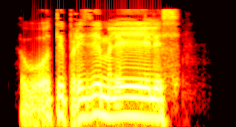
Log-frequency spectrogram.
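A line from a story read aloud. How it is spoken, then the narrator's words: Muttering. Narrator (Russian): пробормотал Бульбуль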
